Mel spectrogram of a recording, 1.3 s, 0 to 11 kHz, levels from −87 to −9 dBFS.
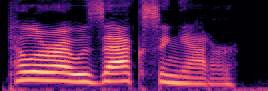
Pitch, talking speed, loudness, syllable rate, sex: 230 Hz, 315 wpm, -17 LUFS, 6.7 syllables/s, female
